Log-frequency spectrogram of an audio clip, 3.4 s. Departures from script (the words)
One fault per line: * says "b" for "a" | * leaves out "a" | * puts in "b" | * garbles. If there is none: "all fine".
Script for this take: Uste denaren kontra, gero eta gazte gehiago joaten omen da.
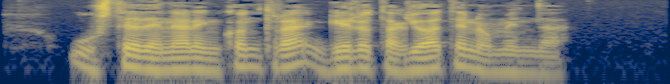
* leaves out "gazte gehiago"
